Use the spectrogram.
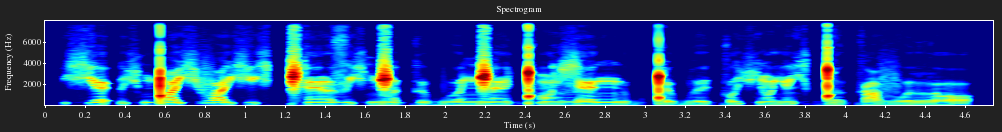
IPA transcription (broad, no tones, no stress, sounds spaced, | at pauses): ç ɛ ʔ ʏ ç ŋ͡ǃ ɑ ç v ɑ ɪ̯ ç e ç ǁʰ ɛ̃ ə̯ z ɘ ç ŋ͡ǁ ə k ʏ b ʊ ə̯ ŋ͡ǁ ɛ̃ ɪ̯ ǃʼ ɔ̃ ɮ ɛ ŋ ʏ b ǃ ʏ b ɘ ɪ̯ k ɔ ç ɔ̃ j ɛ̃ ç ɡ͡ǃ ə k ɑ v ʊ r ɔ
